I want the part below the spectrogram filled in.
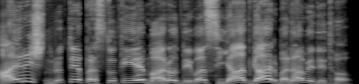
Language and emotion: Gujarati, happy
